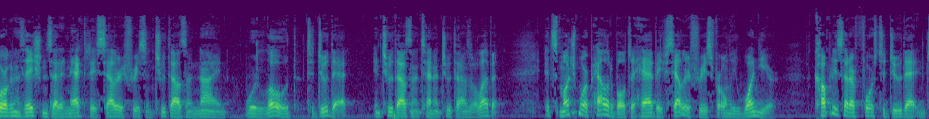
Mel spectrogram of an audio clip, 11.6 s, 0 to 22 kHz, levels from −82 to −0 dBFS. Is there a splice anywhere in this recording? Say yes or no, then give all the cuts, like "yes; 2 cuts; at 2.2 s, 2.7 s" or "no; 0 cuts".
no; 0 cuts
